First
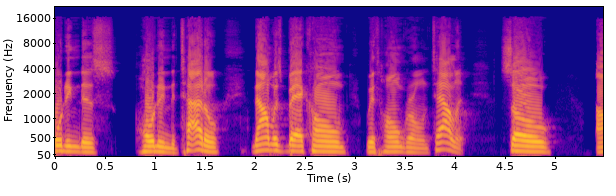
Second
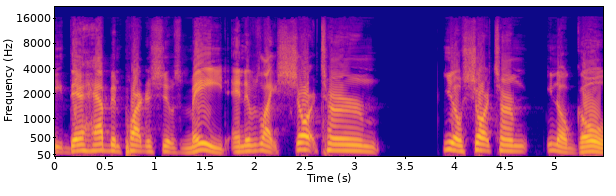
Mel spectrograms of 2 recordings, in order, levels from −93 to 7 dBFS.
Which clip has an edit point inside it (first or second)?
first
